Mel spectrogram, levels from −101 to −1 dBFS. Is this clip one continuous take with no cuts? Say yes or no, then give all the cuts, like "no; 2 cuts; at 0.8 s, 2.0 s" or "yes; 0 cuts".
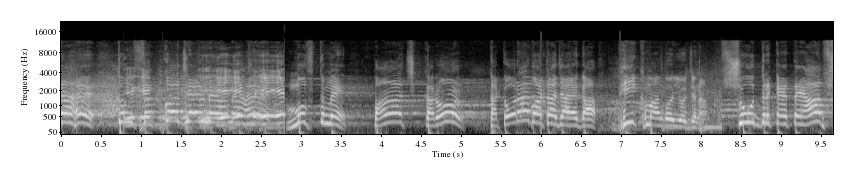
no; 2 cuts; at 2.8 s, 8.3 s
